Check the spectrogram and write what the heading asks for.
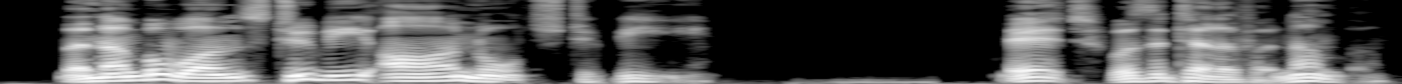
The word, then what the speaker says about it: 2BR02B: The 0 in the telephone number he pronounced naught. The number was 2BR02B.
